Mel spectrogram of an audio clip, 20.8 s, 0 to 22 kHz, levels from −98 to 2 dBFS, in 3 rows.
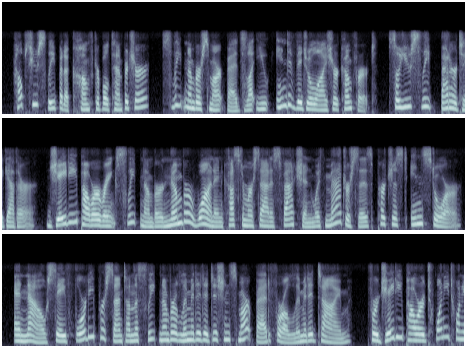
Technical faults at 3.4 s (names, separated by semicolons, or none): none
